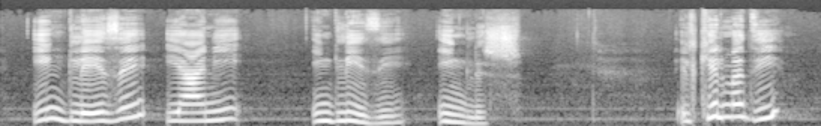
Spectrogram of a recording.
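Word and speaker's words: inglese: يعني لو عندي جي ال ما بين حرف ساكن وحرف متحرك او في بداية الكلمة، ساعتها بنطق حرف الجي. نشوف مثال عشان نفهم اكتر. كلمة انجليزي، انجليزي يعني انجليزي انجلش.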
